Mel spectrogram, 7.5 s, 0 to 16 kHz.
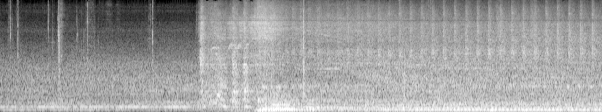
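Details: Ford EF Falcon XR6 inline-six idling with a light, fairly regular ticking/flapping noise, worsening and sounding mechanical, apparently from the flywheel/gearbox/extractors-cat area under the car; owner first suspected exhaust leak; pace rises with speed.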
